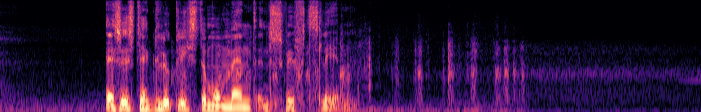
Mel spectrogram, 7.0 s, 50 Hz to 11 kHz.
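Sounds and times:
low steady hum: 0.0 - 7.0
speech: 1.0 - 3.8
pen scratching across paper signing a contract: 1.5 - 5.3.

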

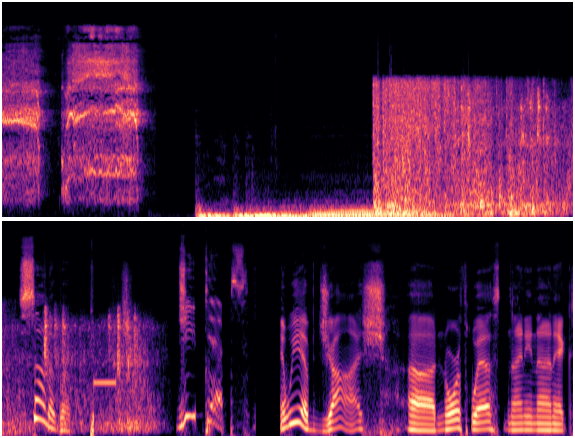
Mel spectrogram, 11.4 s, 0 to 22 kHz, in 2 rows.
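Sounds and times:
pig squealing: 0.0 - 1.6
deep rumbling engine: 2.0 - 5.2
speech: 6.0 - 11.4.

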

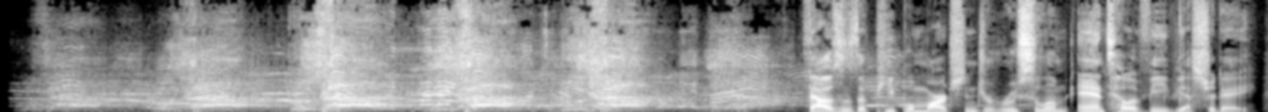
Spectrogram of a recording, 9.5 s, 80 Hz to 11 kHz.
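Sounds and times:
lawmakers chanting in unison in a parliament chamber: 0.1 - 6.7
shouting and crowd noise in a parliament chamber: 0.1 - 7.8
speech: 6.1 - 9.5.

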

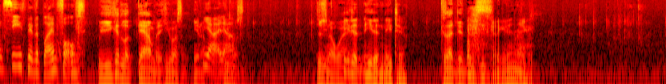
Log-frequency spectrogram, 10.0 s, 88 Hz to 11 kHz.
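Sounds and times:
speech: 0.0 - 3.8, 4.8 - 8.1
typing on mechanical keyboard with brown switches: 3.6 - 5.0, 8.4 - 9.9.

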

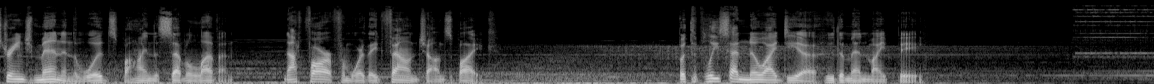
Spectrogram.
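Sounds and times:
speech: 0.0 - 5.0, 6.8 - 9.3
telephone bell ringing: 10.7 - 11.5.

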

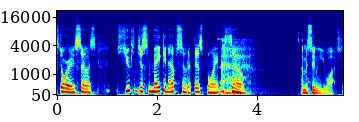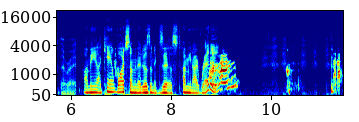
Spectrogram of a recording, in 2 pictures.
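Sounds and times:
speech: 0.0 - 3.9, 4.8 - 9.2, 10.2 - 10.5, 11.2 - 11.4
dog snorting: 8.7 - 9.4, 11.2 - 11.4.

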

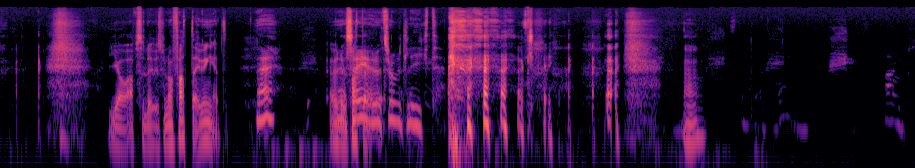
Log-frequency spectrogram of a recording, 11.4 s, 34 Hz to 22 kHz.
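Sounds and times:
speech: 1.4 - 7.0, 7.6 - 8.9
laughter: 5.6 - 8.8
duck quacking in loud raspy calls: 8.8 - 10.7.

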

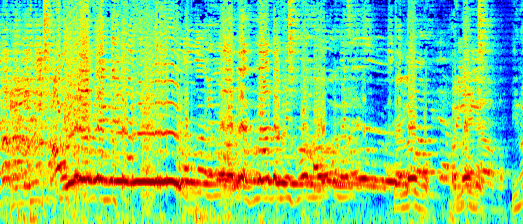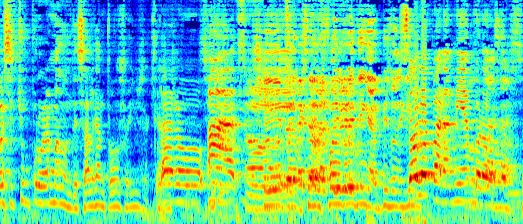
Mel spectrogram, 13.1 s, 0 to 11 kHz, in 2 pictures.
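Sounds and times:
laughter: 0.0 - 3.2
wolf howling: 0.8 - 5.5
speech: 6.5 - 13.0.

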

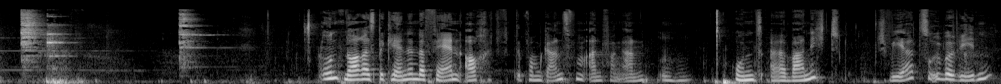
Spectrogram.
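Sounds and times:
glasses clinking together in a toast: 0.0 - 2.4
speech: 3.2 - 10.0.

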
